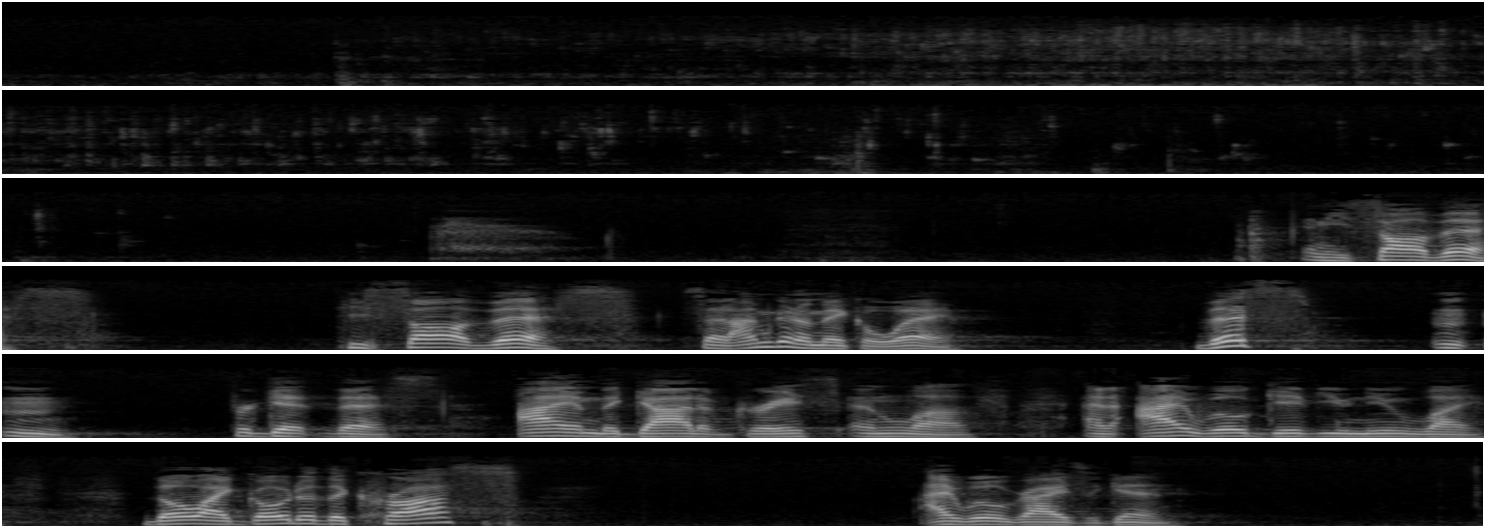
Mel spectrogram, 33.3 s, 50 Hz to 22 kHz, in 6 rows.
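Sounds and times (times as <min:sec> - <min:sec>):
water gurgling and trickling while draining: 0:00.1 - 0:12.1
speech: 0:16.0 - 0:17.0, 0:18.0 - 0:20.4, 0:21.2 - 0:29.8, 0:31.2 - 0:32.3.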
